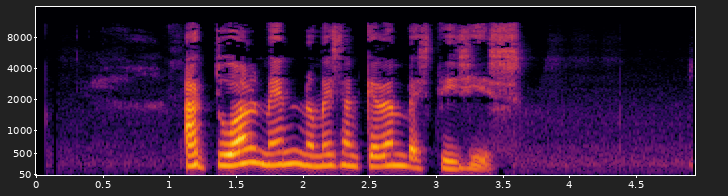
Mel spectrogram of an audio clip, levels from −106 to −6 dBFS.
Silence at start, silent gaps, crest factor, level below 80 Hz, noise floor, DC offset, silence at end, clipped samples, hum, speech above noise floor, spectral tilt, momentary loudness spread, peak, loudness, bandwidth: 1.1 s; none; 24 dB; -82 dBFS; -69 dBFS; under 0.1%; 1.35 s; under 0.1%; none; 43 dB; -4.5 dB/octave; 16 LU; -4 dBFS; -26 LUFS; 11.5 kHz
